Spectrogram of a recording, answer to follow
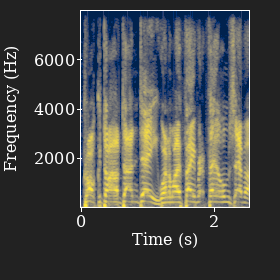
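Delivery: hammed-up Australian accent, high and loud. Husband hams up an Australian greeting to listeners, high and loud. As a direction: greet the Aussie listeners like a showman.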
